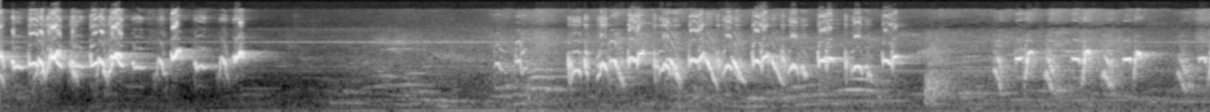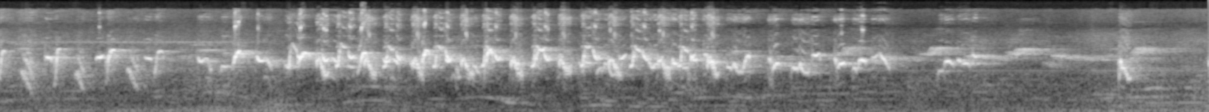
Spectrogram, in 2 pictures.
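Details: Male yellow-vented bulbul, fighter type, singing long, busy phrases of gurgling, chattering notes with brief breaks, the song pressing on for most of twelve seconds above a faint low hum.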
